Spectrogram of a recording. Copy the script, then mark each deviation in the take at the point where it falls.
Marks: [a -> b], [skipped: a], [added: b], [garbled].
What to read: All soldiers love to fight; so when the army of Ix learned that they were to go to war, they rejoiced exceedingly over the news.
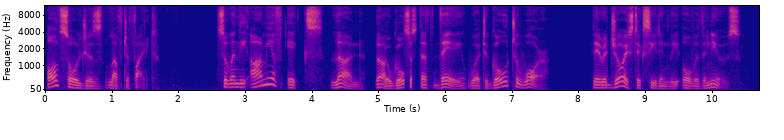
All soldiers love to fight; so when the army of Ix learned [garbled] that they were to go to war, they rejoiced exceedingly over the news.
